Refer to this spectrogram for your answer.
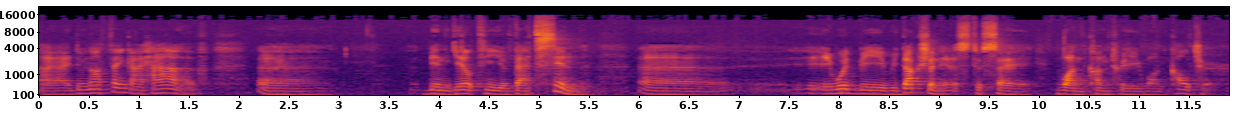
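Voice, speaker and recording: A man at a very slow pace and medium pitch, with long, frequent pauses, ordinary pitch variation and noticeable background noise. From Canada. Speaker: law professor. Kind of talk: academic interview. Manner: formal.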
